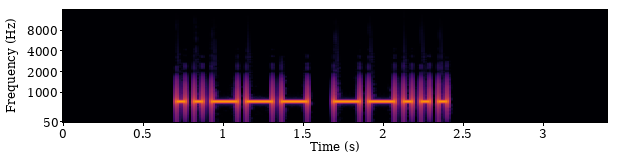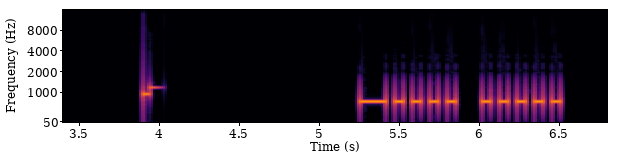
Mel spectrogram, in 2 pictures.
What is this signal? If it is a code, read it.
Morse code, heard as a keyed tone, about 22 wpm, 700 Hz. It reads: 27 65
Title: Numbers - 2-Digit 22wpm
